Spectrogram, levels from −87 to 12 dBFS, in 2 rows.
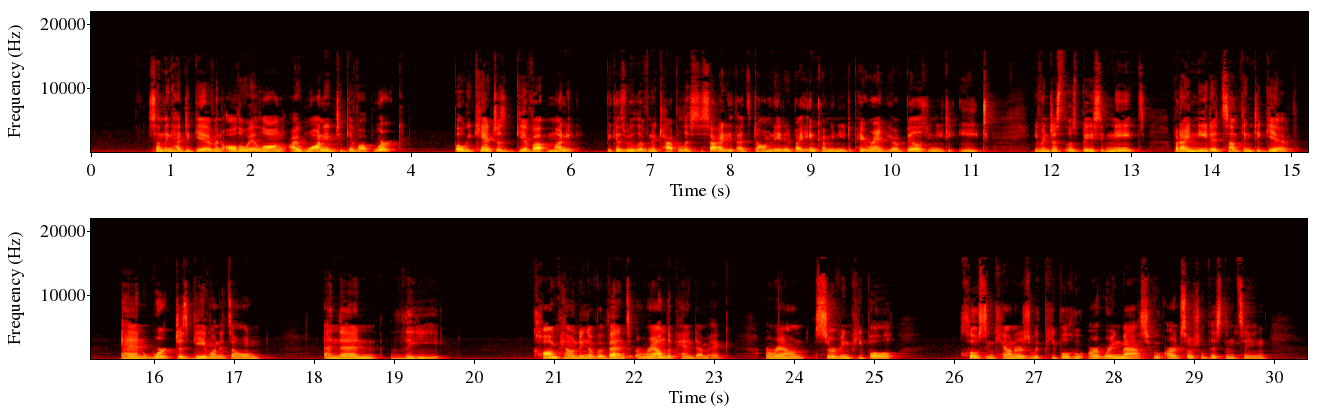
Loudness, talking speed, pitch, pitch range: -26 LUFS, 170 wpm, 145 Hz, 135-155 Hz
